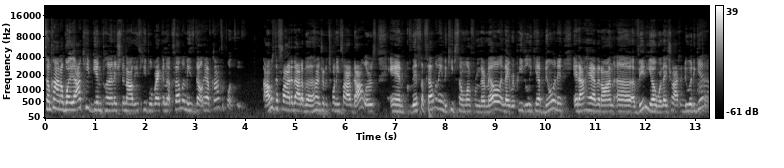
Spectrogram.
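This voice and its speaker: Light background noise sits under a woman's voice. She speaks at a very fast pace with ordinary pitch variation. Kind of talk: phone conversation complaint. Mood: frustrated, aggrieved. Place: street. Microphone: phone near.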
